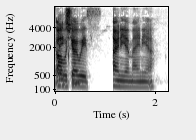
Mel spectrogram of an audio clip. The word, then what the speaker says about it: oniomania: But, I mean, effectively compulsive buying disorder, and it's also called, now I'm going to say oniomania, which is probably very Australian way to say that, but it's spelled O-N-I-O, mania. Yeah. But then I think of the word onion and think, is it oniomania? – Oniomania.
